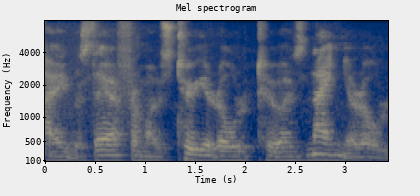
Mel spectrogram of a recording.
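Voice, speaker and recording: A man speaks fairly slowly in a fairly low, somewhat breathy voice with monotone, flat intonation. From Northern Ireland, County Armagh; later northern England. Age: 80s+. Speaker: elderly storyteller. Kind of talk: personal testimony. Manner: halting, with many fillers.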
